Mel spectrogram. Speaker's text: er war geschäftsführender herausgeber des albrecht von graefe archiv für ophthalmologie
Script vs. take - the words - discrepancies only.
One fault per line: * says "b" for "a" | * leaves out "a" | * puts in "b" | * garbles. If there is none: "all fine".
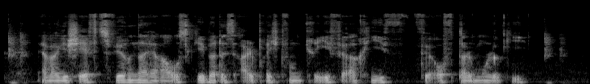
all fine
